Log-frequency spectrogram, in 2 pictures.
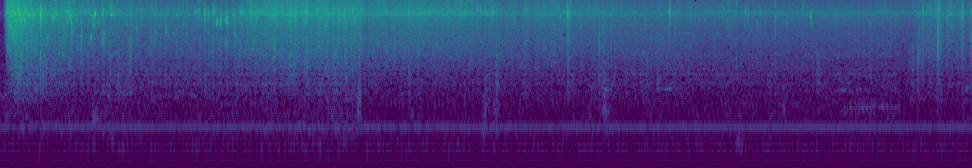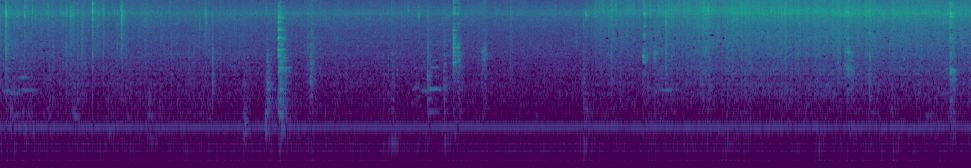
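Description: Sliced onions hitting hot oil in an aluminium wok and sizzling, stirred with a spatula that scrapes and taps against the metal pan now and then. The sizzle grows again near the end as chopped vegetables go in.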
